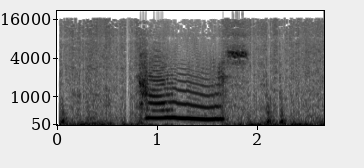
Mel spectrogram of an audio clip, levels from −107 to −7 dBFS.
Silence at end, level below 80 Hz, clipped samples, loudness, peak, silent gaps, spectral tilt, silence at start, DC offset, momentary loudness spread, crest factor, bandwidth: 0 s; -20 dBFS; under 0.1%; -7 LUFS; 0 dBFS; none; -4.5 dB/octave; 0.05 s; under 0.1%; 14 LU; 8 dB; 17.5 kHz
